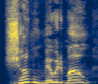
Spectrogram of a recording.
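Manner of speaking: imitated child's wail, drawn out; retold tearful plea. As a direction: plead slowly as a frightened little boy. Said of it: "começou a chorar".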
